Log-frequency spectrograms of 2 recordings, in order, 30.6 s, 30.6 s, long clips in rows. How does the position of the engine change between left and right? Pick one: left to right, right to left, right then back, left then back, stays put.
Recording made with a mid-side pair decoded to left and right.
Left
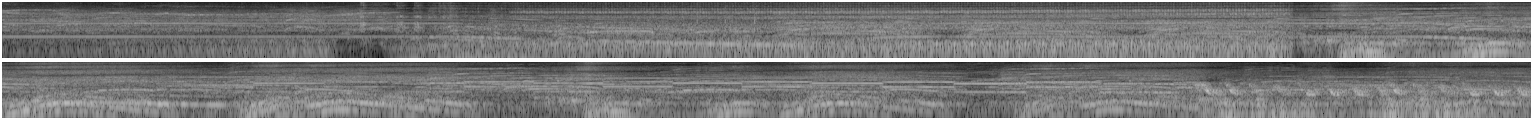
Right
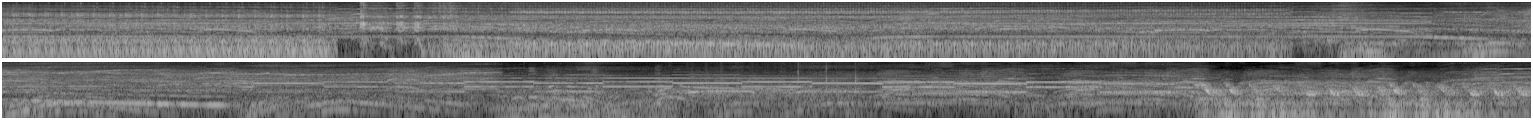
right to left.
